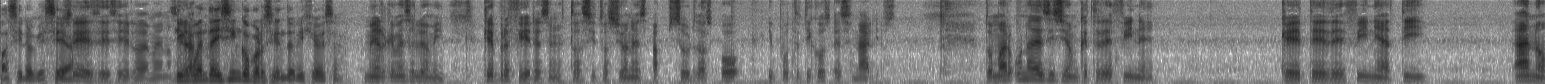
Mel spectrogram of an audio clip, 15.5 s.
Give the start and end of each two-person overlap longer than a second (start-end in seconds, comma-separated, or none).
none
